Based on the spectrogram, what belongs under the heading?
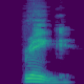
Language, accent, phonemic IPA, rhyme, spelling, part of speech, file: English, Australia, /ɹɪɡ/, -ɪɡ, rig, noun / verb, En-au-rig.ogg
- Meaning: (noun) 1. The rigging of a sailing ship or other such craft 2. Special equipment or gear used for a particular purpose 3. A large truck, especially a semi-trailer truck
